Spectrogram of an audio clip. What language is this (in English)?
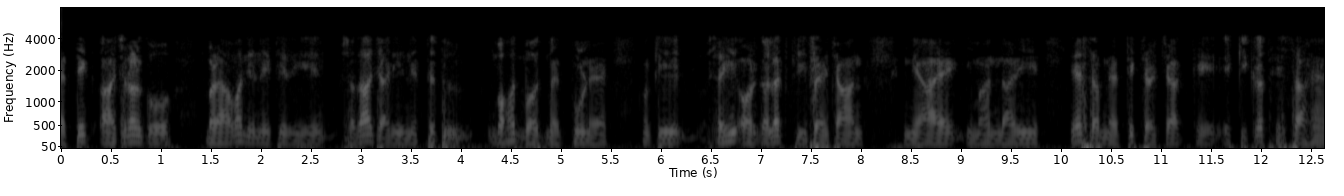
Hindi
